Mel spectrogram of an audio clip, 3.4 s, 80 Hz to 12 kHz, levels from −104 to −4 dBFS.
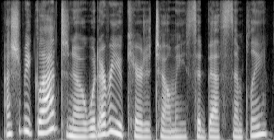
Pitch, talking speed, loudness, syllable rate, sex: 205 Hz, 265 wpm, -18 LUFS, 5.5 syllables/s, female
